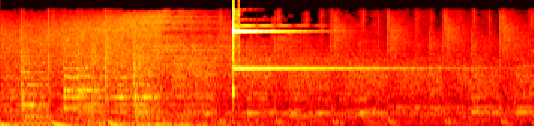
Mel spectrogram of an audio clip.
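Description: Electronic background music with a steady beat; about two seconds in, a single loud, bright bell ding rings out and fades over about a second and a half.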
